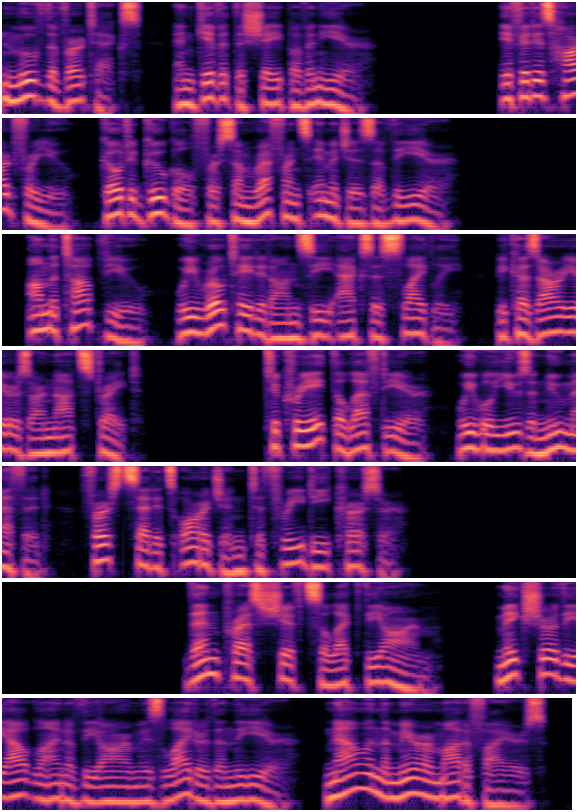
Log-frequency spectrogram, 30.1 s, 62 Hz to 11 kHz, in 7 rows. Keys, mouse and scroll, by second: 0.1 click, 0.8 g, 2.3 r, 2.8 click, 3.0 g, 3.4 click, 3.6 g, 4.4 click, 4.7 g, 6.5 click, 6.6 g, 8.4 Tab, 8.7 click, 9.2 KP_7, 9.5 Tab, 10.8 alt+z, 11.4 click, 12.5 ctrl+z, 12.9 g, 14.1 Tab, 14.5-15.8 scroll up 1, 15.8 click, 16.5 click, 17.6 click, 19.9-23.0 drag, 24.1 shift+click.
